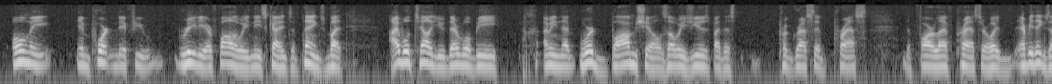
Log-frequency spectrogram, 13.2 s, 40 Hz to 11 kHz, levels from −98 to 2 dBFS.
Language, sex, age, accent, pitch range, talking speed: English, male, 50-69, American, 125-155 Hz, 165 wpm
